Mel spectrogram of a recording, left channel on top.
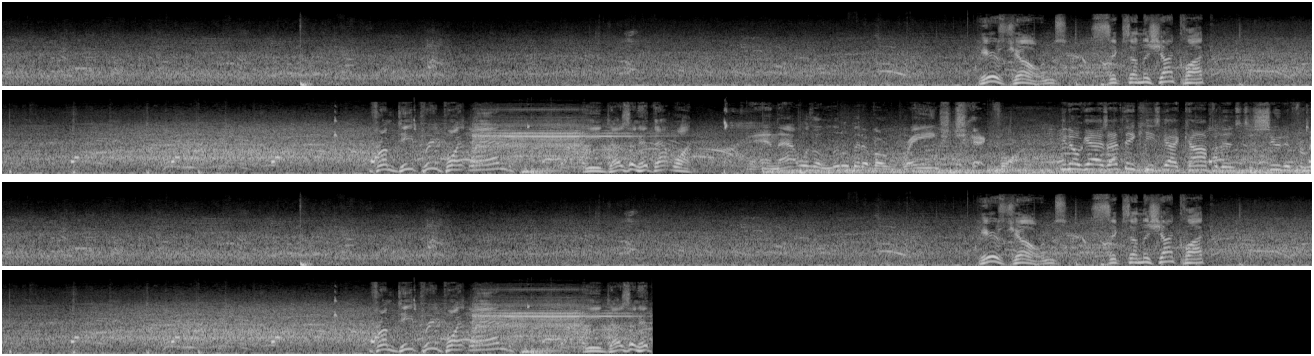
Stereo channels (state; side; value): drops out; right; at 19.6 s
